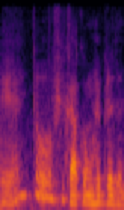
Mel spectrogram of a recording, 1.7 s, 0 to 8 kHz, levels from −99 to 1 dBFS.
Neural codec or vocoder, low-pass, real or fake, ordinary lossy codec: none; 7.2 kHz; real; AAC, 32 kbps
